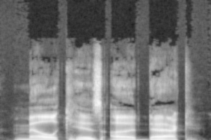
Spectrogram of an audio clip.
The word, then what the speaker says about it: Melchizedek: There was this odd little bit in the story, where involving bread and wine and this odd character Melchizedek. Yeah, I spelled that phonetically on the board. You can spell it M-E-L-K-I-Z-A, and then the word deck.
